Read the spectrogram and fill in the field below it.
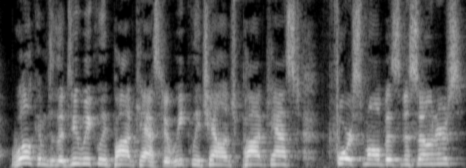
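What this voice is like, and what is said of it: Very fast speech. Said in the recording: “we're not talking really fast”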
